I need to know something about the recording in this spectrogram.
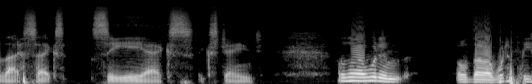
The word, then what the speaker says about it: CeX: I know it's pronounced CEX, or one of my friends calls it Kex, as in hex, but that's got an H in it, so you can't say that.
